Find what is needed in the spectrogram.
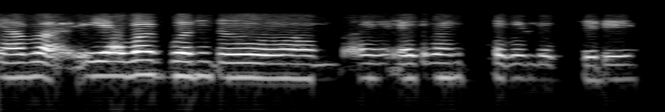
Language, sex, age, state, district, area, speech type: Kannada, female, 45-60, Karnataka, Uttara Kannada, rural, conversation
